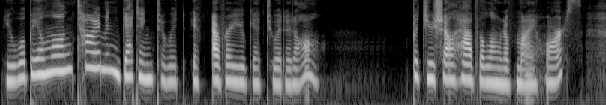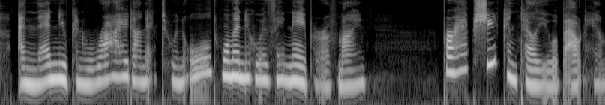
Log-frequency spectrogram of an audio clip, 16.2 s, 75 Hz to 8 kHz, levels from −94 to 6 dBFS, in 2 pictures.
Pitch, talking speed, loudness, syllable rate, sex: 235 Hz, 190 wpm, -22 LUFS, 4.6 syllables/s, female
